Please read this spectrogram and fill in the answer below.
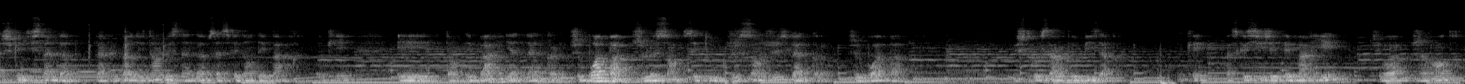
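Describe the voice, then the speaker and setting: A young man from France performing a stand-up set on a bar stage, talking in a halting way with lots of fillers and restarts. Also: sits low. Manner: hesitant, halting delivery with many fillers and restarts. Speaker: stand-up comedian. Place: bar stage with live audience. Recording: echoey, dull room sound from far off, music behind.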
